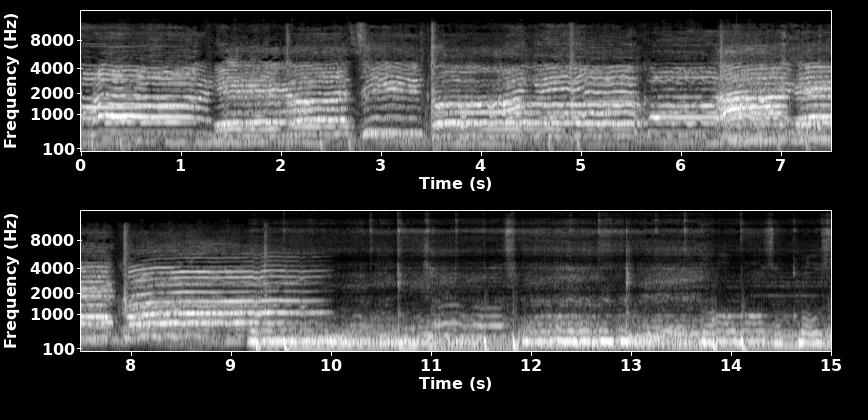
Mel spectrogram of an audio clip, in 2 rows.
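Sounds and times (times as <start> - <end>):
women singing a hymn: 0.0 - 15.0.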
